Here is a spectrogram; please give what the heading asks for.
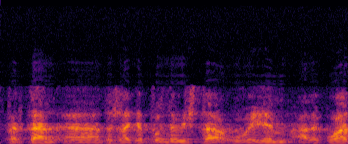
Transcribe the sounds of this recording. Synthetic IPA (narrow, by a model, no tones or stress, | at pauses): peɾt̪and̪əʒakepunt̪̚d̪eβiʃt̪auβeɾemaðekua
